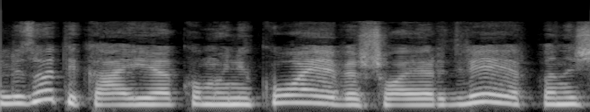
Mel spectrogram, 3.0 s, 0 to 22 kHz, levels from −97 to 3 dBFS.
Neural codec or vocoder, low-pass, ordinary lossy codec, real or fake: vocoder, 24 kHz, 100 mel bands, Vocos; 10.8 kHz; AAC, 48 kbps; fake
